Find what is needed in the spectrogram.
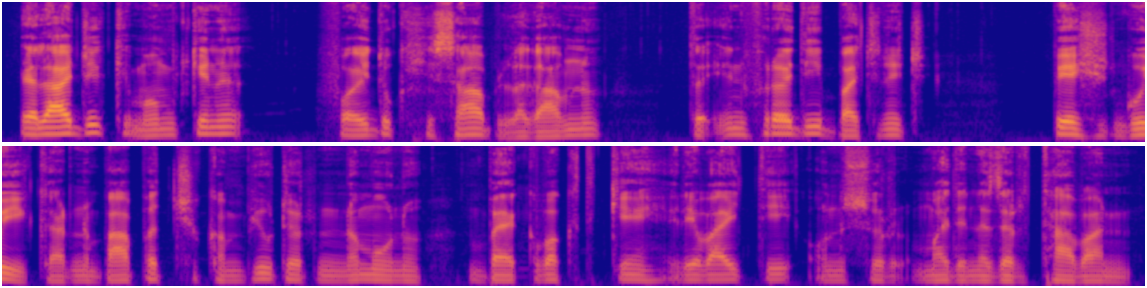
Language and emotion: Kashmiri, neutral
